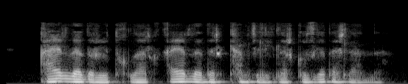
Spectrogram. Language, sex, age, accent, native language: Uzbek, male, 19-29, Qashqadaryo, Uzbek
